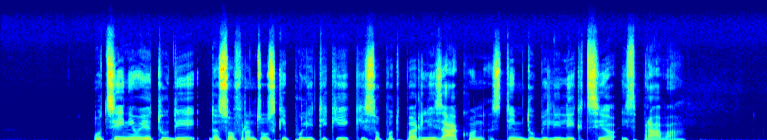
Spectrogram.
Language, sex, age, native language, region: Slovenian, female, 30-49, Slovenian, Central Slovenia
